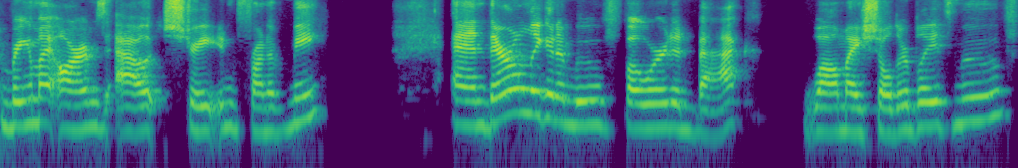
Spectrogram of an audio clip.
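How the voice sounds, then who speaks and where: A woman talks in a normal speaking voice at medium pitch. Her pitch varies in an ordinary way at a moderate pace. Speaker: mobility instructor. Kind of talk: guided exercise class.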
